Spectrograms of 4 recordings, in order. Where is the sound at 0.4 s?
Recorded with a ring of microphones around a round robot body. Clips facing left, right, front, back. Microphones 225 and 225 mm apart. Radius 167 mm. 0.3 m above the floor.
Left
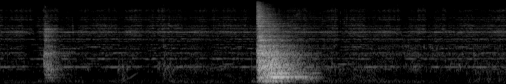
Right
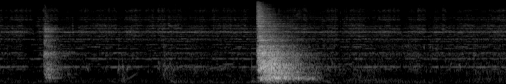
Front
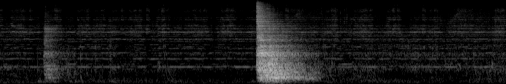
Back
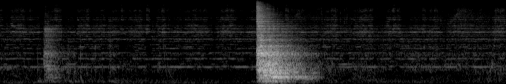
40° right, 0.9 m.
